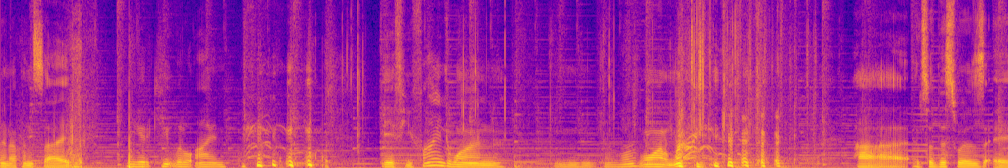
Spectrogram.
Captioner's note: laughing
